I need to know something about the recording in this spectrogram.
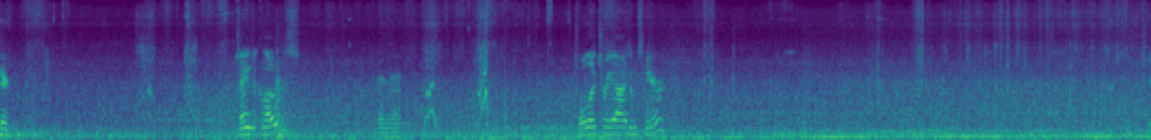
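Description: A nylon backpack rustles as it is handled.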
